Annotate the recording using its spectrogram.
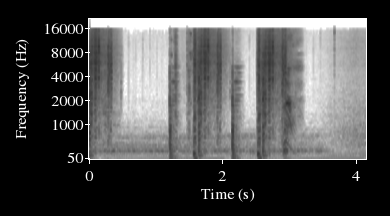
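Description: Metal pieces clank and rattle sharply as they are pulled apart.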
